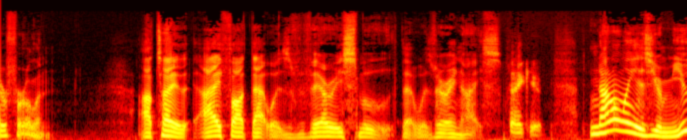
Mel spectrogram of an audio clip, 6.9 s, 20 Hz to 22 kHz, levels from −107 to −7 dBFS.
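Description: No technical faults can be heard in this recording.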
